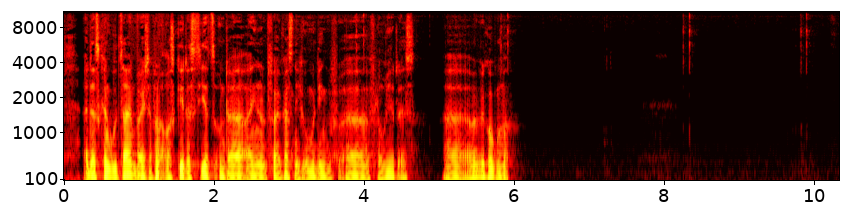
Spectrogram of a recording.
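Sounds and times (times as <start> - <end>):
faint hiss: 0.0 - 10.3
speech: 0.2 - 6.0
computer mouse double clicking: 5.8 - 6.0, 7.2 - 7.4, 8.2 - 8.5, 9.7 - 10.1.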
